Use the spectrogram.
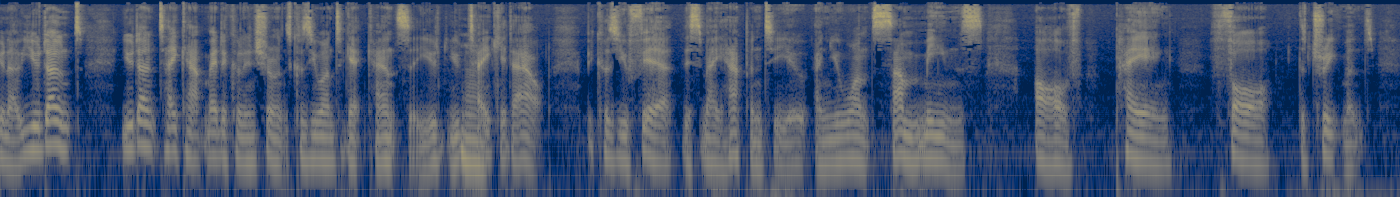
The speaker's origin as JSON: {"language": "English", "country": "United Kingdom", "said": "You know, I'm from Britain. I know how these things work."}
